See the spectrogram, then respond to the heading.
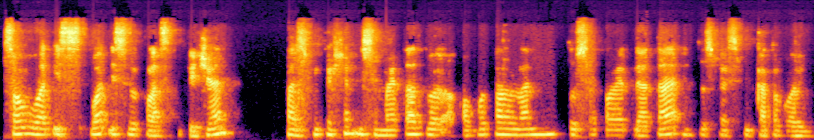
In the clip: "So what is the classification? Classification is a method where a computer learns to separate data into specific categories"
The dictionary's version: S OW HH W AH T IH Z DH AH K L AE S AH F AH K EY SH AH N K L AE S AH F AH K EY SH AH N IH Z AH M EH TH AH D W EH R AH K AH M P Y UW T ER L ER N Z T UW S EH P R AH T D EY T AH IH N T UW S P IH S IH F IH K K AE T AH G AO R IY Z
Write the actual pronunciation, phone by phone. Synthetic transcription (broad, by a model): S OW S W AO T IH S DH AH K L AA S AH F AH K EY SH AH N K L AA S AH F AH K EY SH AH N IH S AH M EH T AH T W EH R AH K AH P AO T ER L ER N T UW S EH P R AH T D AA T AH IH N T UW S P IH S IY F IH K K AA T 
